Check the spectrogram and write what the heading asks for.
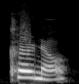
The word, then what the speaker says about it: colonel: Moving on, this word is pronounced as ker-nel in American English, and in British English it is pronounced as kernel.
